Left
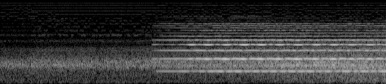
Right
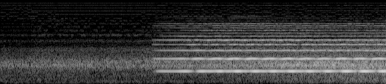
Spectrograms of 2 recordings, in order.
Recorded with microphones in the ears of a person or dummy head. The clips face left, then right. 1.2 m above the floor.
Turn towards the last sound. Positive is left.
turn(degrees=-40)  # may be behind; listen again after turning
